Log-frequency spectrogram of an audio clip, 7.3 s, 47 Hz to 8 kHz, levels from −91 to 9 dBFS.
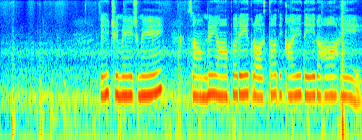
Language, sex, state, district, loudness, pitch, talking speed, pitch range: Hindi, female, Rajasthan, Jaipur, -14 LUFS, 240 Hz, 100 wpm, 235-250 Hz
